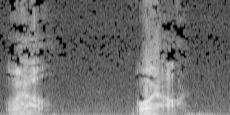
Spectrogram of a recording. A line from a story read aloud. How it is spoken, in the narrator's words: said he gruffly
